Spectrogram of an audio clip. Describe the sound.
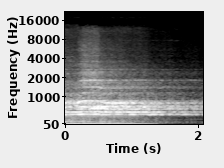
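A steam locomotive whistle sounds as the train departs: a sustained, steady harmonic blast, loud and alone, with a low rumble beneath that drops away partway through.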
